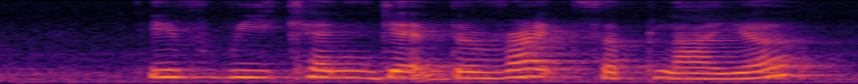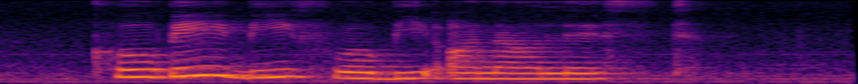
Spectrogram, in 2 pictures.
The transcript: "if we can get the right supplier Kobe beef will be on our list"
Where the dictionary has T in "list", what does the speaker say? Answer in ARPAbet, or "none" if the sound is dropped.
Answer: T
